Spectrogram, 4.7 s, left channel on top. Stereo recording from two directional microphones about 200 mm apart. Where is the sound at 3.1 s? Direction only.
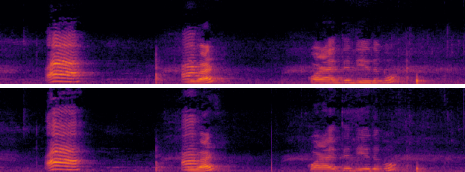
40° right (ahead or behind).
